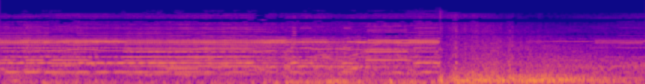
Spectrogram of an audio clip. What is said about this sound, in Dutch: Want op het Jonkbloedplein in Den Haag is het gisteravond onrustig geweest na de zegen van het Nederlands elftal. Groepen feestvierders stichten brand op straat, staken vuurwerk af en bekogelden agenten met stenen. Zo klonk het ongeveer.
